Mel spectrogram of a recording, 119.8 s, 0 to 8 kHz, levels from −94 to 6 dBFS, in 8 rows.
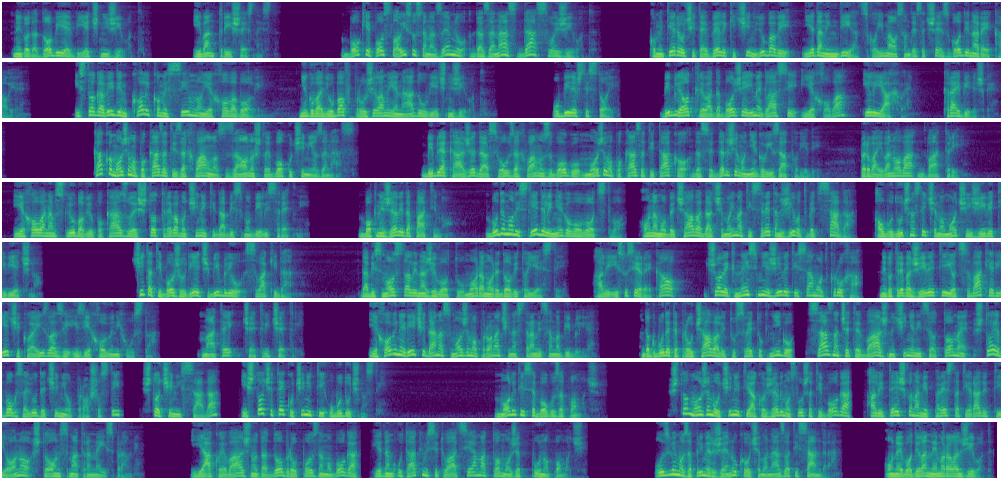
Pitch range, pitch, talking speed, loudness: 105-155 Hz, 120 Hz, 130 wpm, -18 LUFS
